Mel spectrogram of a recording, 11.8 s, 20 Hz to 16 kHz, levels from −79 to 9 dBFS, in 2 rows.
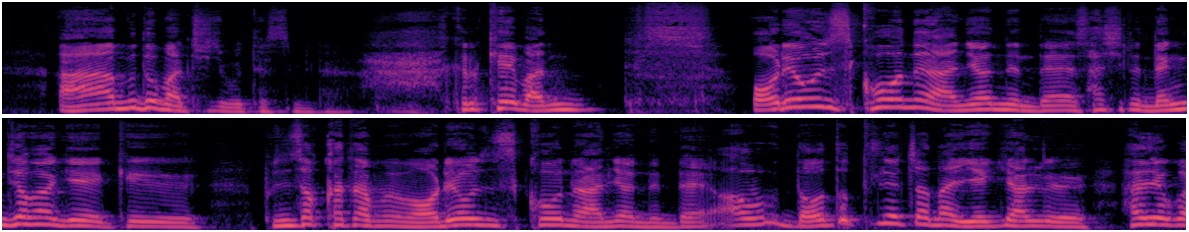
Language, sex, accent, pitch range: Korean, male, native, 140-195 Hz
